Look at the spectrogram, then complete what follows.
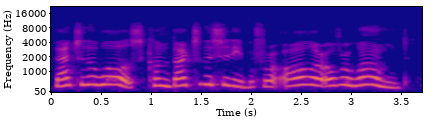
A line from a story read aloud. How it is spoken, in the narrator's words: cried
